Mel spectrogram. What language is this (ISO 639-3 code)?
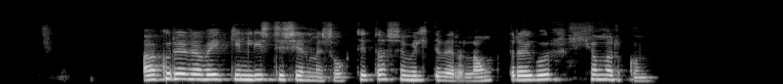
isl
